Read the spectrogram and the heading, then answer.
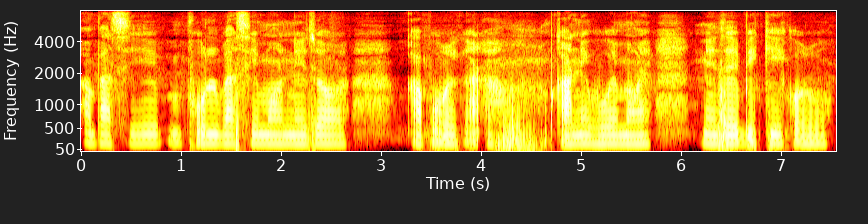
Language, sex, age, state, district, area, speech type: Assamese, female, 45-60, Assam, Sivasagar, rural, spontaneous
